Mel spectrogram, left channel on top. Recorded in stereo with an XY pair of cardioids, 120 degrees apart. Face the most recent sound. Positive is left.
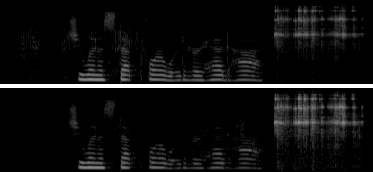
turn(degrees=-40)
